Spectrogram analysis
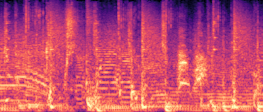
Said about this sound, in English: Okay, so now Doug, Porkchop barked, and then Biscuit barked over in... That was funny.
